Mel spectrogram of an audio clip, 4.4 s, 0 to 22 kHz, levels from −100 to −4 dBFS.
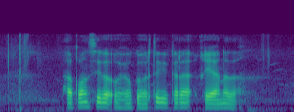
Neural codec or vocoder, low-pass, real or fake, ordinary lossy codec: none; 7.2 kHz; real; none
